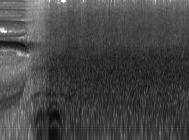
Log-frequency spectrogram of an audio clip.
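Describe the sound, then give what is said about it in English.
A shrill whistle blows for about half a second to mark time up as Clement Freud is speaking, then an audience bursts into loud, sustained applause that carries on to the end. “So Clement Freud was again speaking as the whistle went, gained that extra point.”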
